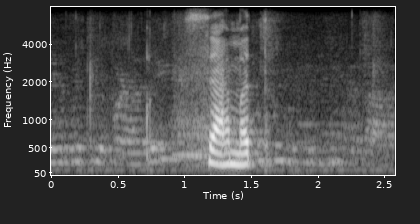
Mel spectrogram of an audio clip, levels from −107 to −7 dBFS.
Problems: constant background noise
